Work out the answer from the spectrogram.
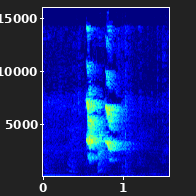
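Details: A single budgerigar chirp: a brief bright, scratchy two-part squawk lasting under half a second, followed by a faint soft tap and quiet background.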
